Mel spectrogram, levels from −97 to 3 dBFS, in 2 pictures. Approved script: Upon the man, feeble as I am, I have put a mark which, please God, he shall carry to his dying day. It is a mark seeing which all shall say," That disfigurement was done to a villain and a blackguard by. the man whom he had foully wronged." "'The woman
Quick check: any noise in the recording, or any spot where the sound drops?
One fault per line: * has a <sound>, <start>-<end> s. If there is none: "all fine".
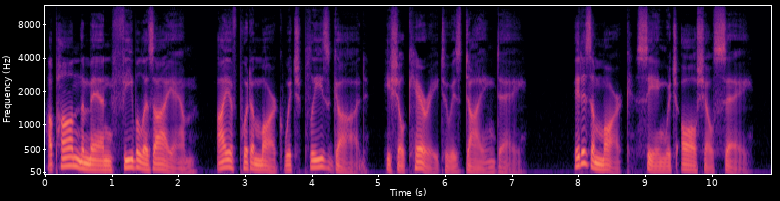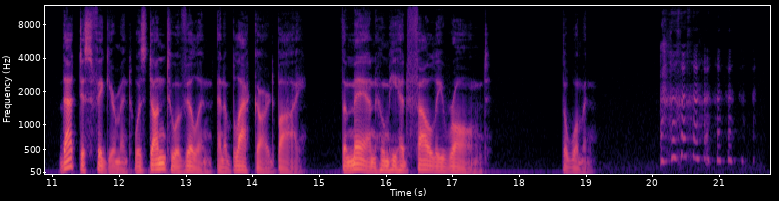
* has a laugh, 20.1-21.6 s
